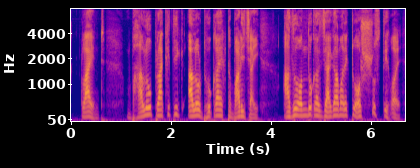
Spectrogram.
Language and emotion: Bengali, fearful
